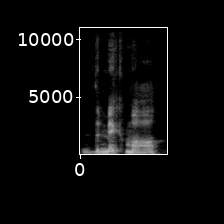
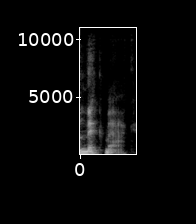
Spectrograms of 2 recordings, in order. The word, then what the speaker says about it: Mi'kmaq: We've always called them the Micmac for the longest time. I mean, we've even have a big mall there called the Micmac Mall. So we have been absolutely mispronouncing their name for the longest time.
